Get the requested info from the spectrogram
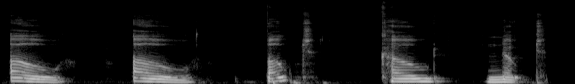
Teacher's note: begins in the mid back of the mouth a little above /ɔ/, and then rises toward /ʊ/. The shape of the lips also changes a bit. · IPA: oʊ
